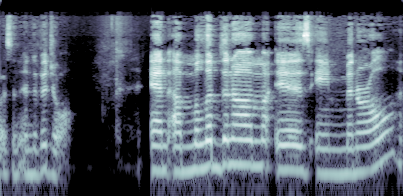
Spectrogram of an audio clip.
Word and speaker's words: molybdenum: an individual and a molybdenum is a mineral it's called Molly beat'em as another way to pronounce it or just MOU I like MOU it's a lot simpler but molybdenum is a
